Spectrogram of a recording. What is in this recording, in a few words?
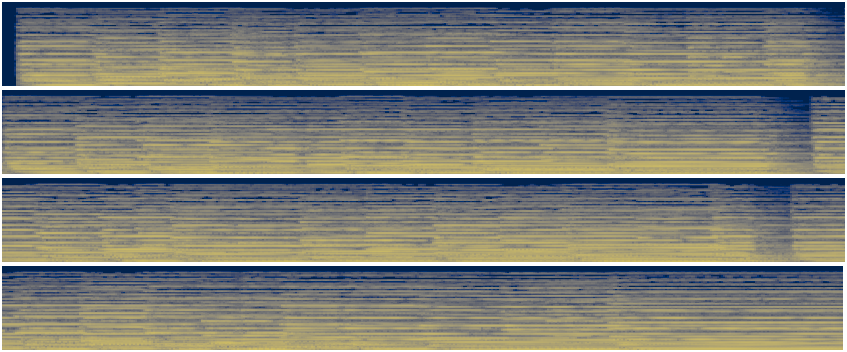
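Pipe organ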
